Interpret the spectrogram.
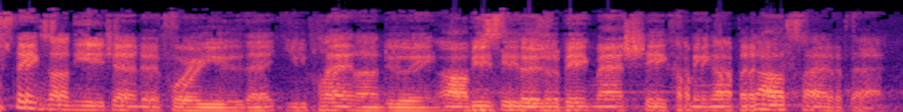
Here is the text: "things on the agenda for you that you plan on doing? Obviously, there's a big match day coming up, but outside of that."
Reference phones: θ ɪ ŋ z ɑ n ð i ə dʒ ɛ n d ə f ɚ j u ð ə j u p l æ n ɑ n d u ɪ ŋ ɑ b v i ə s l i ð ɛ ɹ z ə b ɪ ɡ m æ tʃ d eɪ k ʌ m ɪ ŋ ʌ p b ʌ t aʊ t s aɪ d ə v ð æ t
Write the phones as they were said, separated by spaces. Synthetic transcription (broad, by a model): θ ɪ ŋ z n ð i ə dʒ ɛ n d ə f ɚ j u ð ə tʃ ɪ p l æ n n d u ɪ ŋ ɑ b v i ə s l i ð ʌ ɹ z ə b ɪ ɡ m æ tʃ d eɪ k ʌ m ɪ ŋ ʌ p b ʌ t aʊ t s aɪ d ə v ð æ t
